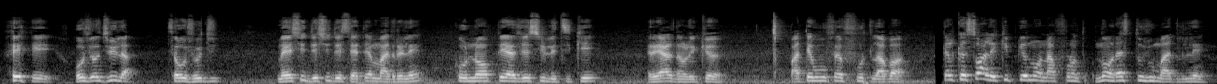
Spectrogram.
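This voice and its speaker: A man's voice: on the high side, moderate pace, slight background noise. A man ranting to camera as a football fan, brash and taunting, rallying fellow supporters. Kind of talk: casual fan rant to camera.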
